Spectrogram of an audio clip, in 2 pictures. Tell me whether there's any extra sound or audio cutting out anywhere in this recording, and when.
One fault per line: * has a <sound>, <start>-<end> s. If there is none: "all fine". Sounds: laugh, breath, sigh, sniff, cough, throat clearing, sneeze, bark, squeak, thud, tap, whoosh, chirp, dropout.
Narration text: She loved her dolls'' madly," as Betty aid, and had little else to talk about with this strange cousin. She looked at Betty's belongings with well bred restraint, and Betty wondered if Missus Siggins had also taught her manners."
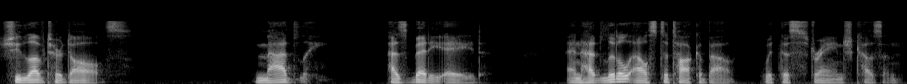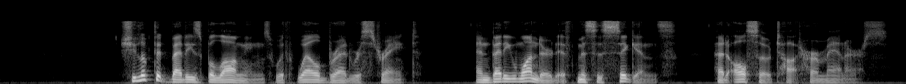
all fine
